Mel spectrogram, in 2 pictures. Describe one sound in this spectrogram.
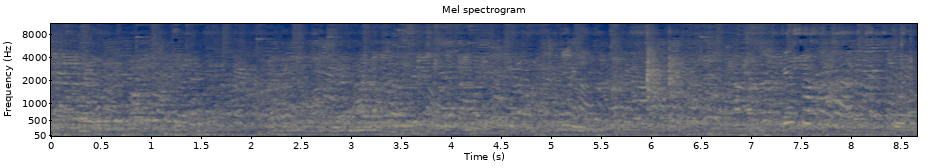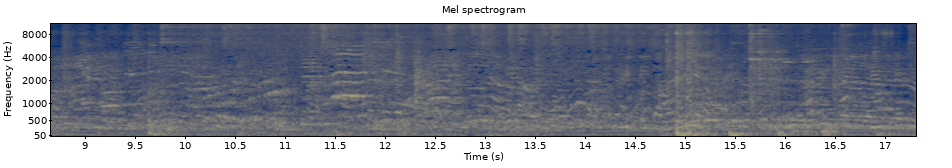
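A young woman speaks softly and warmly to a toddler nearby.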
